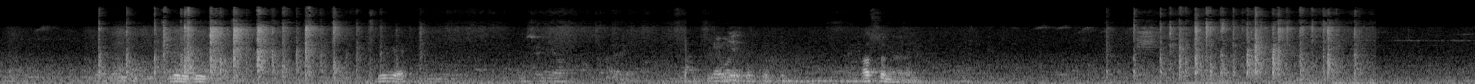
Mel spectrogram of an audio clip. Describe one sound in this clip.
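A small group of people clap their hands.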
